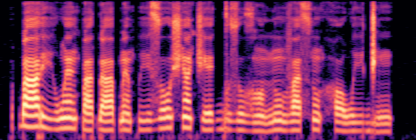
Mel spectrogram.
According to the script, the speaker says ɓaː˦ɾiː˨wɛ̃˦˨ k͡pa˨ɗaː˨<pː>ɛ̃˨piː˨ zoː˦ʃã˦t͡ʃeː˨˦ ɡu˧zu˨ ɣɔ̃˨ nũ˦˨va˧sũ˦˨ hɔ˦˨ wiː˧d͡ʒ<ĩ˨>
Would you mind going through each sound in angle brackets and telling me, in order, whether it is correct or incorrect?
incorrect: ɓ, correct

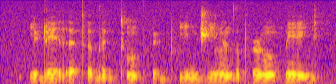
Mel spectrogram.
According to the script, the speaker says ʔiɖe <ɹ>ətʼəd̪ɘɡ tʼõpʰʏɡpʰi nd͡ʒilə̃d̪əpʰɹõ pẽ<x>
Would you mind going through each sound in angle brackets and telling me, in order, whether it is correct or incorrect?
incorrect: r, incorrect: ɡ

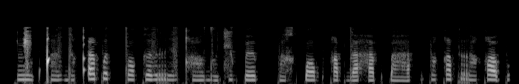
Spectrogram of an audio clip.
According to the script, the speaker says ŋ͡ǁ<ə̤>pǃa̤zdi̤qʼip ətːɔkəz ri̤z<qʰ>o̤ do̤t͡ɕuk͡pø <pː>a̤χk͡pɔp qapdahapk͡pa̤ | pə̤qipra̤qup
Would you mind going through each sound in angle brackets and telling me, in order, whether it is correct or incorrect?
correct, correct, correct

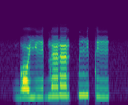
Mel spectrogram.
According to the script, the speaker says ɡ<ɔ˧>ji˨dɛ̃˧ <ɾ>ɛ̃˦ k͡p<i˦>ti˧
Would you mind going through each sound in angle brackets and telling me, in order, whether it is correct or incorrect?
incorrect: ɔ˨, correct, correct

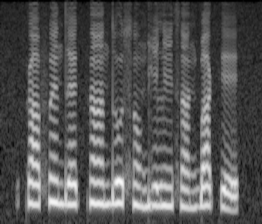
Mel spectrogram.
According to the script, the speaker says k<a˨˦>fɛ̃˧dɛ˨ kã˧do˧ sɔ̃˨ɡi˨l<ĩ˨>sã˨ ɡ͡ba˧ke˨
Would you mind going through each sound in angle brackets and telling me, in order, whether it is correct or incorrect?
incorrect: a˨, correct

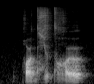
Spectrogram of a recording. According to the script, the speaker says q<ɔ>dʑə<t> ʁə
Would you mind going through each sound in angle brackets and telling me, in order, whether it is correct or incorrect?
incorrect: ʊ, correct

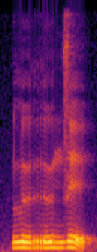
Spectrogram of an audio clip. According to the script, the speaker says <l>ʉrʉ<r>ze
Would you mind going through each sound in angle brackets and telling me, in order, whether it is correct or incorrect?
correct, incorrect: n

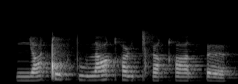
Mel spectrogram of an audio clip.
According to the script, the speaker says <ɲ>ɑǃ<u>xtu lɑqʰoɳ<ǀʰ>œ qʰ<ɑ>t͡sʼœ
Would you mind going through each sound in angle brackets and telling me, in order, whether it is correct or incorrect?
correct, incorrect: o, correct, correct

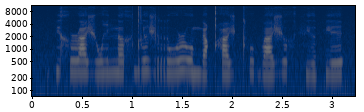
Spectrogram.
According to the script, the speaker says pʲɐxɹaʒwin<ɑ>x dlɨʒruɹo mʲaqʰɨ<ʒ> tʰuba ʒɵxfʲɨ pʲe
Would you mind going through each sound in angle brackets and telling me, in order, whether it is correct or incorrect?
incorrect: ɐ, correct

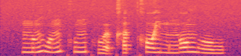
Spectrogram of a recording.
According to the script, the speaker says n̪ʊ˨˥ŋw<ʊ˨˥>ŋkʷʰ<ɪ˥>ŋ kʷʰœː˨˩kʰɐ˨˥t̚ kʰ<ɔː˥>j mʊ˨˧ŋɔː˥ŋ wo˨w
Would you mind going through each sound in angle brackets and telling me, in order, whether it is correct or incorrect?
correct, incorrect: ɪ˨˧, incorrect: ɔː˧

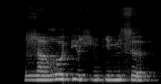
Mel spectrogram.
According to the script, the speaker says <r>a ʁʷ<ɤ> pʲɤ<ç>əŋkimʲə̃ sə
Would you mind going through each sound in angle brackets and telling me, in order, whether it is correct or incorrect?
incorrect: ɮ, correct, correct

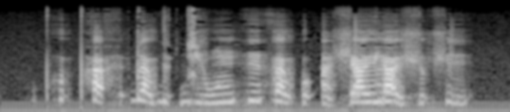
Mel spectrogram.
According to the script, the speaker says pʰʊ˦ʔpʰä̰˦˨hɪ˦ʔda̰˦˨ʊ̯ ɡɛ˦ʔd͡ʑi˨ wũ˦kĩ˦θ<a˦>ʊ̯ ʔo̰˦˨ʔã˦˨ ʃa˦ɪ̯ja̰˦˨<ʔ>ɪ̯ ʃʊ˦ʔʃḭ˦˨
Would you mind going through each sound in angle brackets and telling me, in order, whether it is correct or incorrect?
incorrect: a̰˦˨, incorrect: none

